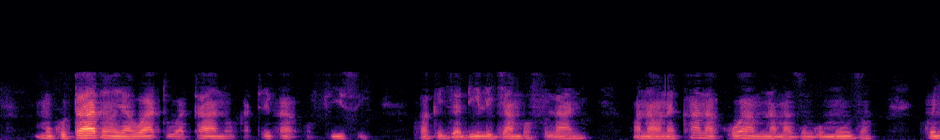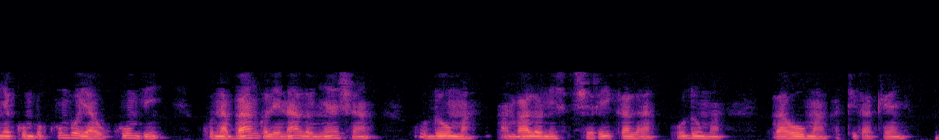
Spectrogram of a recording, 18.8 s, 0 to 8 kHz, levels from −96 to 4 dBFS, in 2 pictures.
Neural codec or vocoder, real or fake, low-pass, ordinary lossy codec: none; real; 7.2 kHz; AAC, 16 kbps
